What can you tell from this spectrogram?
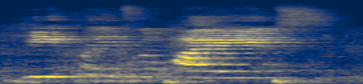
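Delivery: slow, deliberate deadpan; deadpan punchline. Real, not acted. To the crowd, slow deadpan punchline. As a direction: let each word land slowly. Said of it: "punchline delivery".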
